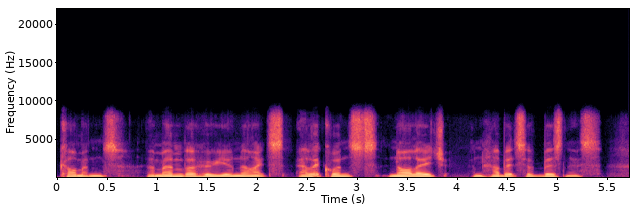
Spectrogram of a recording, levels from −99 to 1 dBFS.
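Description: A speech recording that came through a call codec, Opus by the sound of it, with the top end stopping around 8 kHz. There are two short stalls from a late packet, at 2.27 to 2.37 s and 3.00 to 3.10 s. Each time the jitter buffer ran dry, so the last bit of sound gets stretched for about 70 ms until the packet shows up, then picks up right where it left off. Nothing's lost, but you hear a slightly buzzy hold. Then from 3.93 to 4.15 s there's a call audio freeze. The sound is carried on as a fading buzz for about 190 ms and never drops to silence, then resumes with nothing missing, so it's effectively a gap pushed into the audio. That's likely packets held up in transit long enough to empty the buffer.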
